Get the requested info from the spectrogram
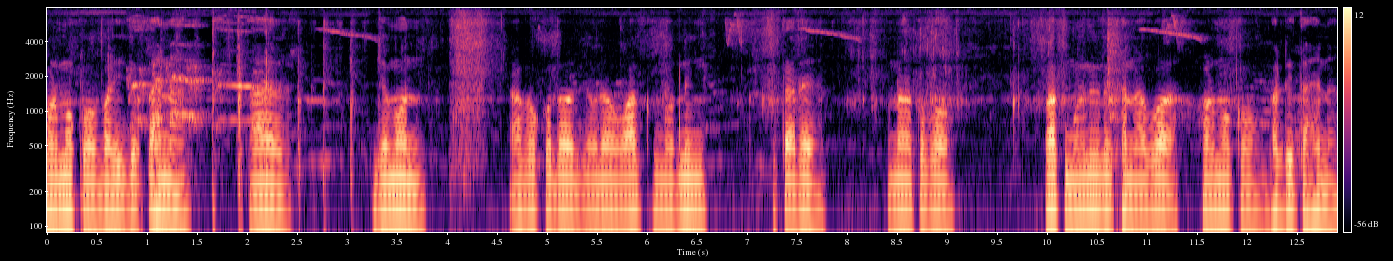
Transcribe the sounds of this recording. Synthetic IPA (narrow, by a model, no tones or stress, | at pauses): hɔɽmɔkɔbʱaɽid͡ʒɔʔt̪aɦɛnaː | ɾ | d͡ʒɛmɔn | abɔkɔd̪ɔd͡ʒɔd̪ɔwakmɔɾniŋsɛt̪aʔɾɛ | ɔnakɔbɔ | wakmɔɾniŋɾɛkʰanabɔwaʔhɔɽmɔkɔbʱalit̪aɦɛna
